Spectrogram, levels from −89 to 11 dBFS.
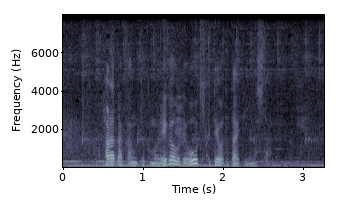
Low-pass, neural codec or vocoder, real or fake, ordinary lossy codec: none; none; real; none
